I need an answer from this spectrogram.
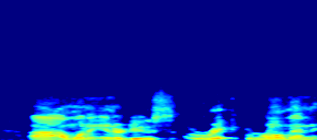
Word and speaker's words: Vroman: I want to introduce Rick Vroman. Yes, it is Roman, but the V is silent.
